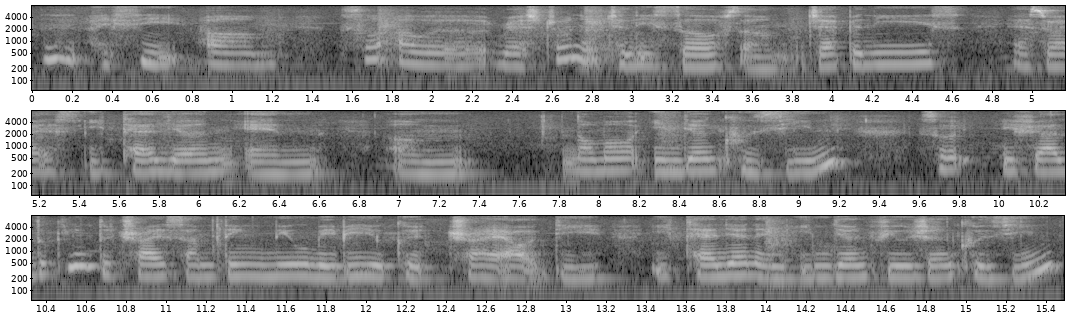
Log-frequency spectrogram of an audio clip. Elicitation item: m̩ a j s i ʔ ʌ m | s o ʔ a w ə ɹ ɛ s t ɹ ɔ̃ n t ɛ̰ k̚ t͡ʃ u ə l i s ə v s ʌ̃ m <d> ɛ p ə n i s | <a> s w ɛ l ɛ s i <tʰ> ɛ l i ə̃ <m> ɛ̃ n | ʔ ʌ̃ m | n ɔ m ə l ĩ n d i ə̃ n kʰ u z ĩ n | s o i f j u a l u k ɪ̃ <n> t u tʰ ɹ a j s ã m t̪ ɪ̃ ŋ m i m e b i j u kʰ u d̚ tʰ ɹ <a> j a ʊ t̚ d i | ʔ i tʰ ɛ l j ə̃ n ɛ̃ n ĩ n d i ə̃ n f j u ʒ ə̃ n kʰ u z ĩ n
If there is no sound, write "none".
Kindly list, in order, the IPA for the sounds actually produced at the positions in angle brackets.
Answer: d͡ʒ, ɛ, tʰ, n, ŋ, a

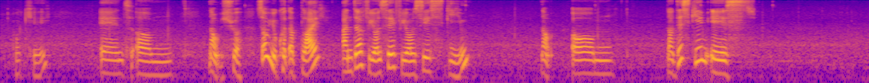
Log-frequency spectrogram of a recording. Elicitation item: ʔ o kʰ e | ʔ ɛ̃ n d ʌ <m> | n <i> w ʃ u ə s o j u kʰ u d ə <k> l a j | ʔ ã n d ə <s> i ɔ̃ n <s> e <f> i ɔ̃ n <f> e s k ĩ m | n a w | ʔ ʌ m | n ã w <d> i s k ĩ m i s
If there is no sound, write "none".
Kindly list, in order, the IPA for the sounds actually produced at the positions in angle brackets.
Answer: m, a, p, f, s, f, s, d

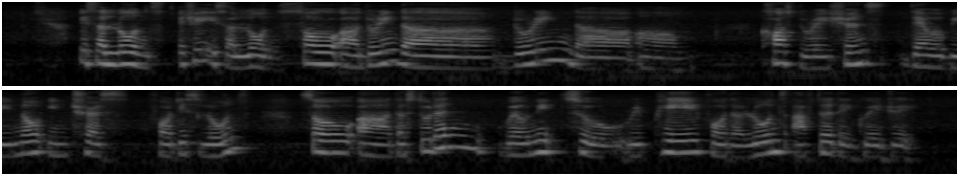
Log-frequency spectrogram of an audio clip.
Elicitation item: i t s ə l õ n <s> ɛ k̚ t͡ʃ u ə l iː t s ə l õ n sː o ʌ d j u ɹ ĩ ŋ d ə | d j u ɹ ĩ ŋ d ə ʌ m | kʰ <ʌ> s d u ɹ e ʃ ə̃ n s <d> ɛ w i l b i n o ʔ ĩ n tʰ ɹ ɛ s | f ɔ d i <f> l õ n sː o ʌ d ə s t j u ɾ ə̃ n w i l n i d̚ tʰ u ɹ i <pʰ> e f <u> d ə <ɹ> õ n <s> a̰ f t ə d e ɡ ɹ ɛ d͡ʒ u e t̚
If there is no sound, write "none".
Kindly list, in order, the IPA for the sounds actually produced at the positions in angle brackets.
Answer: s, ɔ, d, s, pʰ, ɔ, l, s

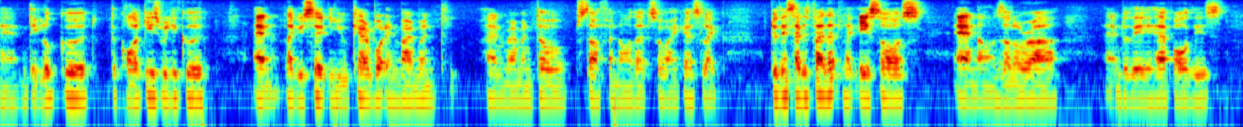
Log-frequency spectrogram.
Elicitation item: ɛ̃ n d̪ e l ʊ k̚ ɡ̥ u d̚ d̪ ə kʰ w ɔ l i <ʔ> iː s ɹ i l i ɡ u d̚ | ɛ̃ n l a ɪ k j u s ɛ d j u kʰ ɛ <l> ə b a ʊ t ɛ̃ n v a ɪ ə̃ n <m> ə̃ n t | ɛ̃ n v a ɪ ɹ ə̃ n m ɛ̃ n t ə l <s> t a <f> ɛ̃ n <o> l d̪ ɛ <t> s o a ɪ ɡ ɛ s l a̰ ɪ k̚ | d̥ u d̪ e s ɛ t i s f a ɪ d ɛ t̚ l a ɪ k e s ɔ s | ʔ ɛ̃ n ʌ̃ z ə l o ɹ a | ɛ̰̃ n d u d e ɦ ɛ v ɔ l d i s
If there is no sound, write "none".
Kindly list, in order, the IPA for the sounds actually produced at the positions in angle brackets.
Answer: t, ɹ, m, s, f, ɔ, t

